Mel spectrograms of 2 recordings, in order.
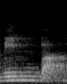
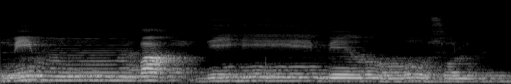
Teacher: Bunyi nun sukun ketika bertemu dengan ba berbunyi mim. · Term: iklab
